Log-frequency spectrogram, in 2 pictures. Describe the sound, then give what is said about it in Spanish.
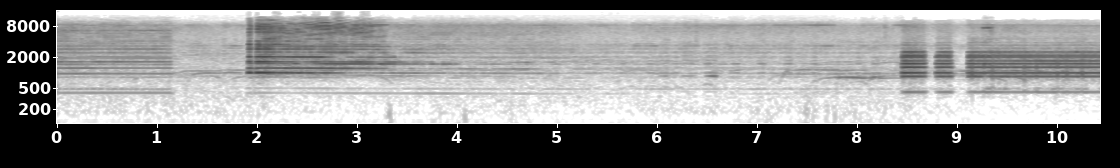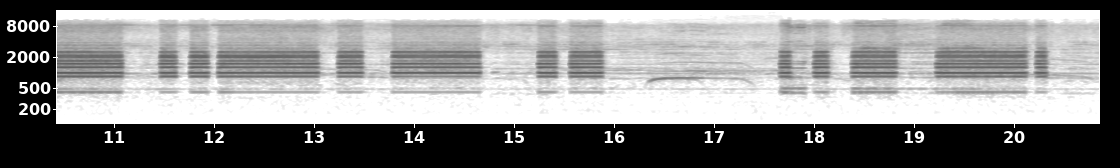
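A car caravan of more than 4,000 cars pulls out of a park amid near-constant honking, with long sustained horn blasts and clusters of short repeated toots from several vehicles at once, loud, over a low traffic rumble. “Ahí está saliendo toda la caravana en este momento.”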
